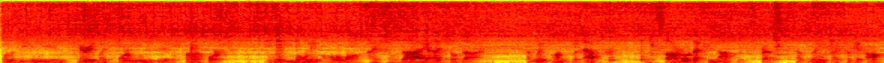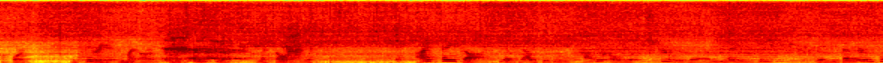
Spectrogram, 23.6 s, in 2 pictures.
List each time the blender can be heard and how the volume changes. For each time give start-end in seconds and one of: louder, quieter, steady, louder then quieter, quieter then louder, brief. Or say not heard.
12.8-23.5 steady.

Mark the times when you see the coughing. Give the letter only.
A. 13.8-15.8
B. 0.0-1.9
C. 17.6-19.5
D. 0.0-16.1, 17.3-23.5
A.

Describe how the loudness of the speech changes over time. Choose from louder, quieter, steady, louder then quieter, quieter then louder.
steady.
